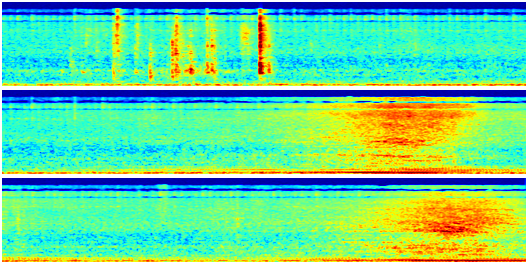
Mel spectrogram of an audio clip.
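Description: Road traffic sound, most likely a broadcast playing through a small speaker driven by a repaired car power amplifier under test: a steady low rumble of vehicles that swells as one passes about seven seconds in, and again near the end. A few light clicks come in the first two seconds.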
